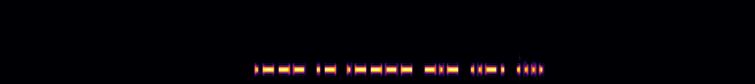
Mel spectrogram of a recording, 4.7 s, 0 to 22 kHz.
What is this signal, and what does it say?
Morse code, heard as a keyed tone, about 49 wpm, 700 Hz. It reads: JA1KFH
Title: DXCC-100 Call Signs - 6 Characters - Repeated 3x - 50wpm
